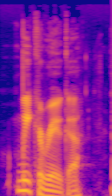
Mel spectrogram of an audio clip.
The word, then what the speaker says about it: Ikaruga: I don't know how Ikaruga, you actually pronounce it. – Ikaruga.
